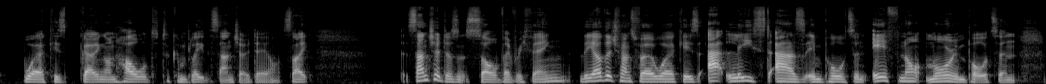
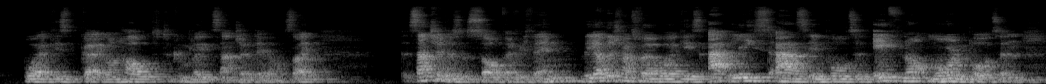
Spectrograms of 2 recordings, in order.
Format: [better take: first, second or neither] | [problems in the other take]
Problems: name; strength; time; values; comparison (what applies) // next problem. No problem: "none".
first | room echo; noticeable; dies away in 0.7 s // off-mic speech; far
